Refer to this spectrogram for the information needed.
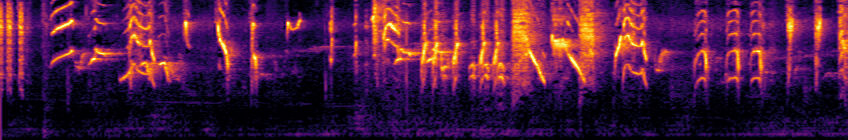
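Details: Cucak ijo (greater green leafbird) from Medan pouring out a fast, varied song of looping whistles, ringing upslurs and harsh buzzy bursts, nearly continuous, with faint low background hum.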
